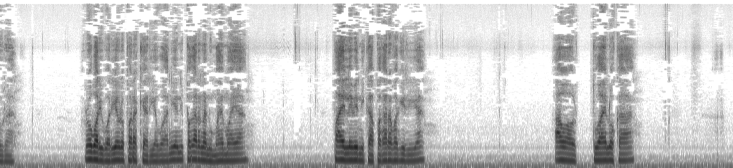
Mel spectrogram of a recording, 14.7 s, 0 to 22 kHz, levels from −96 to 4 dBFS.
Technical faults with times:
0.00-14.67 low-bitrate audio saved at a high bitrate

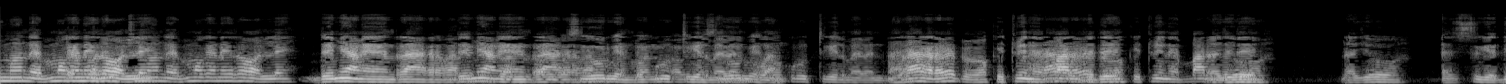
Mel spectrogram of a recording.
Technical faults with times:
0.00-15.06 doubled audio track
0.00-15.06 HE-AAC compression

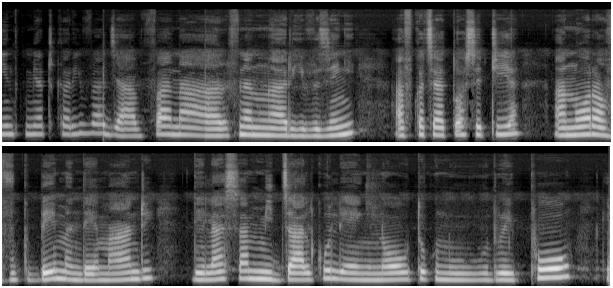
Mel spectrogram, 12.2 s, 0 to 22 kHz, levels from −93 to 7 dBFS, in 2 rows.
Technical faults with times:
1.02 microphone volume stepped up
2.04 microphone volume stepped up

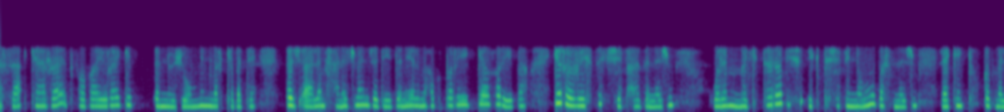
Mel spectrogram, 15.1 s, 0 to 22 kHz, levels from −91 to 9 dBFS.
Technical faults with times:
none

